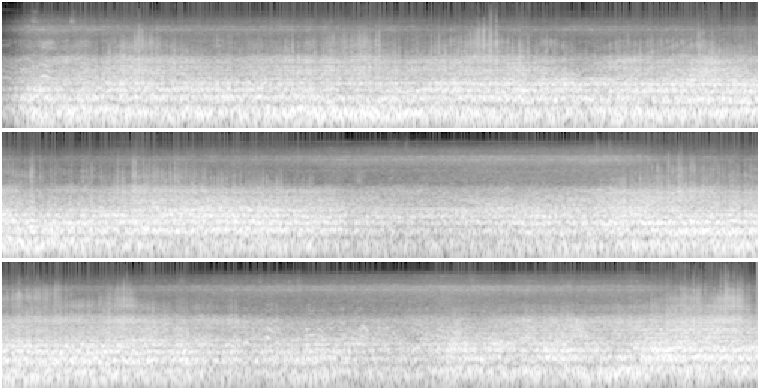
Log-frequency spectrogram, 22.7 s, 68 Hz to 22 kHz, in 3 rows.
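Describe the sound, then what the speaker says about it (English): A Sukhoi fighter jet flying a low-speed handling display at the Dubai Airshow 2025, flown by a test pilot, gives a loud, steady, continuous engine roar that swells and dips slightly without any sharp acceleration. "The display is the typical Sukhoi low-speed handling demonstration, the aircraft not accelerating even once"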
